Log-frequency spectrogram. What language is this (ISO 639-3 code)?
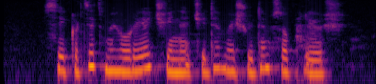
kat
